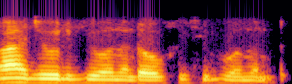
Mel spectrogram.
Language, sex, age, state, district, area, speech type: Malayalam, female, 45-60, Kerala, Kozhikode, urban, conversation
